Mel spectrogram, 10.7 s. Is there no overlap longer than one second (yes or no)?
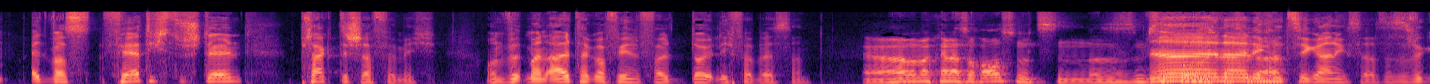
no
